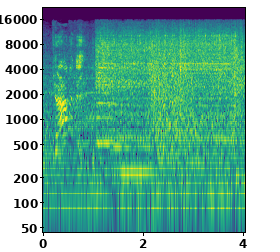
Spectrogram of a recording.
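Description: A garbage truck's engine running steadily, with a brief shout near the start.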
